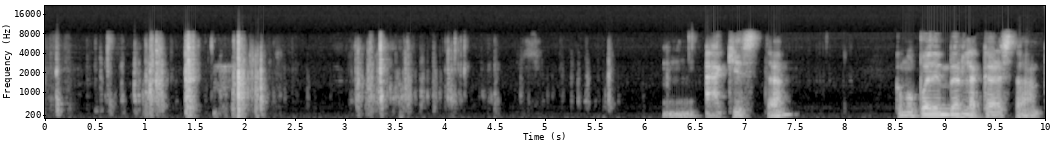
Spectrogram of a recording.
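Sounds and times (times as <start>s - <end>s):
plastic toy against cardboard packaging: 0.0s - 5.8s.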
